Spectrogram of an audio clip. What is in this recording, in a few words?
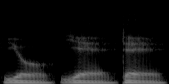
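"yoyete", concatenated syllables; Affixing experiment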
